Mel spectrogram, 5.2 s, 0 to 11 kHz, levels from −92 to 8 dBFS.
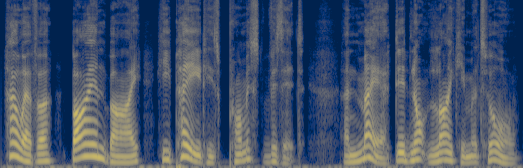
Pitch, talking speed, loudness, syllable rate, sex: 150 Hz, 195 wpm, -20 LUFS, 5.0 syllables/s, male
